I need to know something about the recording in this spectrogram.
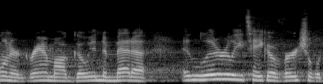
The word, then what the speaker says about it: meta: Facebook dead, because apparently the word meta is pronounced like the feminine form of the Hebrew word for dead.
